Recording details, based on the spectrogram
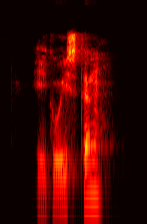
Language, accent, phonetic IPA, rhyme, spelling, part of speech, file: German, Austria, [eɡoˈɪstn̩], -ɪstn̩, Egoisten, noun, De-at-Egoisten.ogg
- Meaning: plural of Egoist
